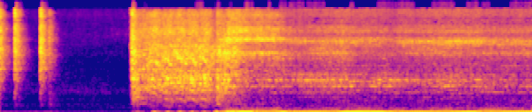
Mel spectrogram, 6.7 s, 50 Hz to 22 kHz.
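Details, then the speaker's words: Toyota 1JZ-GTE engine after a rebuild for leaks and refitting with its turbo and exhaust, first start: it cranks, catches and settles into a lumpy, rough idle with an uneven low pulse around four per second, cause unclear. "It started running a bit rough, but I can live with that."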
